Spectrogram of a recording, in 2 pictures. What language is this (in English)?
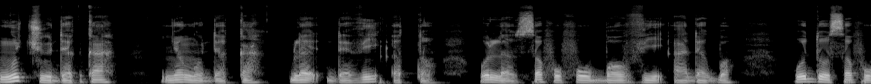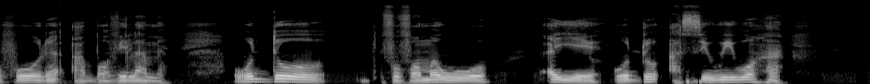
Ewe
